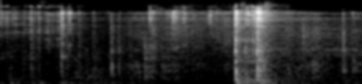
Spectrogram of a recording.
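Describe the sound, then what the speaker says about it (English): A single crisp scissor snip through paper cut from a snippet roll, one short burst near the middle of an otherwise quiet moment. "So I am going to cut this right down"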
